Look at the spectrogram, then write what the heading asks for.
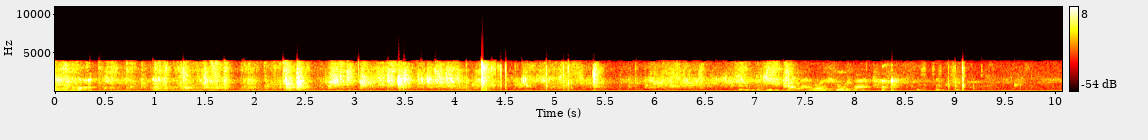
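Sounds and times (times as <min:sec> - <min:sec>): iguanas crunching food: 0:00.0 - 0:07.5.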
